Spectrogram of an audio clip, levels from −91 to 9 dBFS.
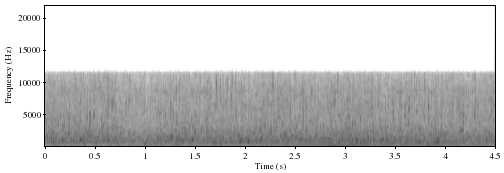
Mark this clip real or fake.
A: real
